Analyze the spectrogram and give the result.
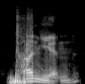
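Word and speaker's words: Tonyan: didn't even think about the correct pronunciation for rob tanyan as in funyun hadn't really said anything because for two years we were saying tanyan and we were wrong anyway take it away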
